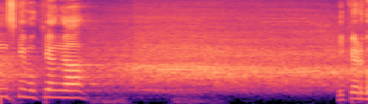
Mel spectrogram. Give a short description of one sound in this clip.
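A large crowd cheers and roars in a big hall.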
